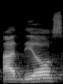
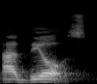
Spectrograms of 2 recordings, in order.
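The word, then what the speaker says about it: adiós: Now, notice adios has an accent on the O. And also, that D is going to be a little bit forward, too. Push your tongue a little bit forward and say adios.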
